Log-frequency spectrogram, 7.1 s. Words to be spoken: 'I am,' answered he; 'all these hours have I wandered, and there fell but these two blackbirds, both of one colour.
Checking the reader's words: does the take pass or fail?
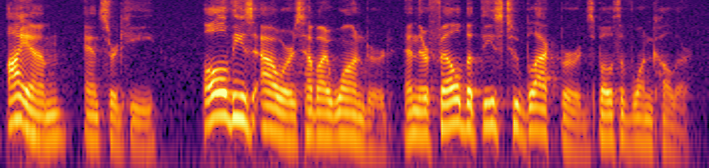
pass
